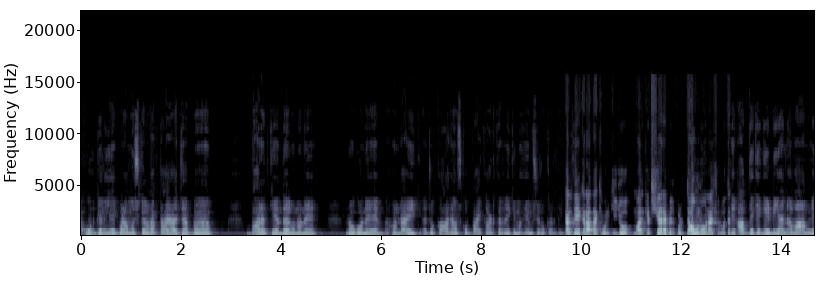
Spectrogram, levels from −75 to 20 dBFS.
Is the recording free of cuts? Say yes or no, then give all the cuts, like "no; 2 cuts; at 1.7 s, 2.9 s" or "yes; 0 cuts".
no; 2 cuts; at 9.6 s, 13.0 s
